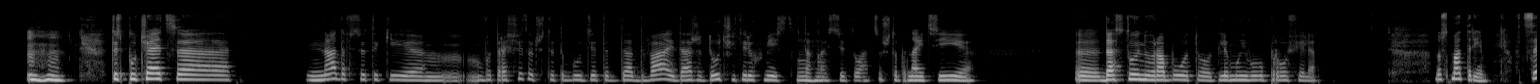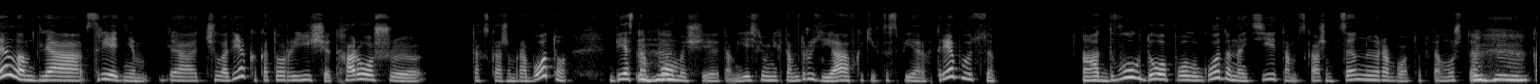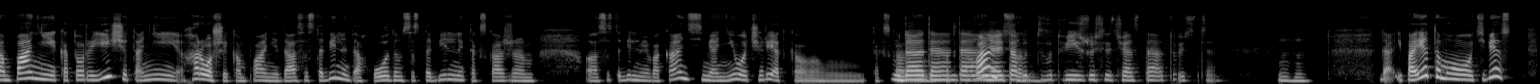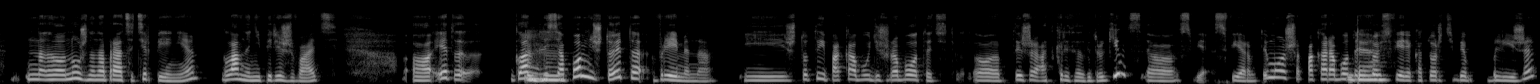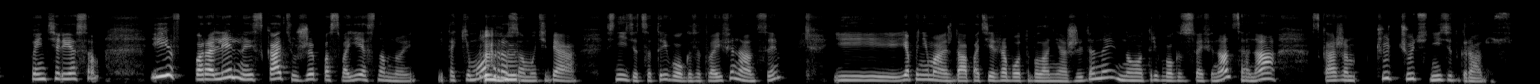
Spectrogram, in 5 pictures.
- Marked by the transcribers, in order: tapping
- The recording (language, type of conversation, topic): Russian, advice, Как справиться с неожиданной потерей работы и тревогой из-за финансов?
